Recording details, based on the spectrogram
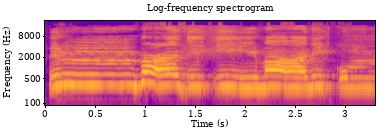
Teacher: നൂൻ സാക്കിനയെ മീമാക്കി മാറ്റി മറിച്ചിട്ട് ഉണ്ണയോടുകൂടി ഓതി കൊടുക്കുക കേട്ടോ. നൂനിൻ്റെ സൗണ്ടിനെ മീമാക്കി മാറ്റി മറിക്കും ചെയ്യുക, ഉണ്ണ കൊടുക്കും ചെയ്യുക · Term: ഇഖ്ലാബ്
